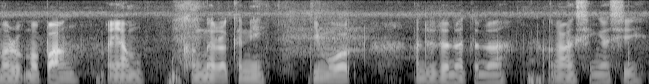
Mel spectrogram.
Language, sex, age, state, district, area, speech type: Manipuri, male, 30-45, Manipur, Chandel, rural, spontaneous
